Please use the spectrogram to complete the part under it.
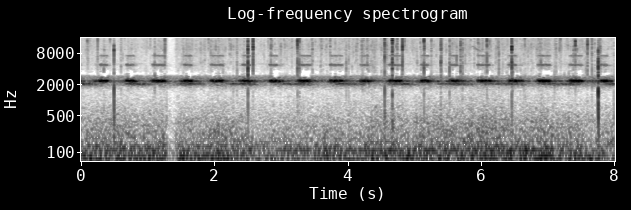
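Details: Night chorus of crickets at a camping site under the stars: rapid, bright chirp pulses in a steady train, a brief dip near the start, and sharp crackling from a nearby campfire.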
